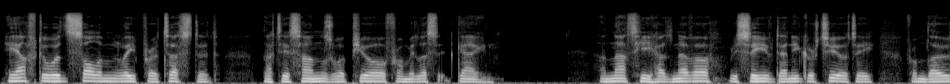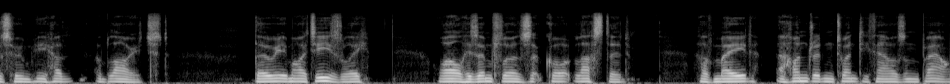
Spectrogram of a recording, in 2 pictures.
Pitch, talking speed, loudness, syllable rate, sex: 130 Hz, 140 wpm, -18 LUFS, 4.9 syllables/s, male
